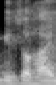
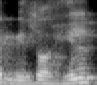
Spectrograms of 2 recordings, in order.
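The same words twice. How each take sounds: First: Mesohyl said with a long "eye" sound, meso-HILE; wrong pronunciation. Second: Mesohyl with a short "i" in the last syllable, mee-zo-hil; correct pronunciation. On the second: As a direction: mesohyl ending in "hil", not "hile". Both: Shown as a demonstration. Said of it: "आई sound देंगे, वाई की जगह पे".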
